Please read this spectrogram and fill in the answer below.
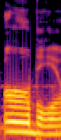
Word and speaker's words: herbal: opposed to herbal oh it should be more like herbal right without the H I don't know besides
